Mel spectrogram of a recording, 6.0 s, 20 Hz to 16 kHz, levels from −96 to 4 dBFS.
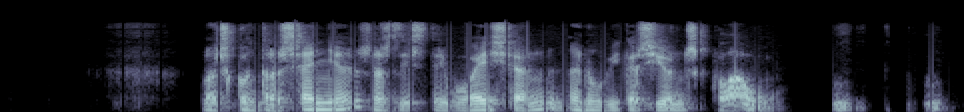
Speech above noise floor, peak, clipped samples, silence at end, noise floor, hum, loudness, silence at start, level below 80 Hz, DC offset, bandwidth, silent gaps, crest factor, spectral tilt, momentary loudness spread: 34 dB; -2 dBFS; under 0.1%; 0.15 s; -57 dBFS; none; -23 LUFS; 1.25 s; -48 dBFS; under 0.1%; 7.8 kHz; 4.94-4.98 s, 5.07-5.20 s, 5.59-5.66 s; 22 dB; -4 dB/octave; 17 LU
